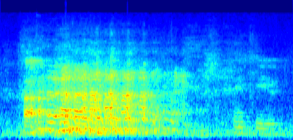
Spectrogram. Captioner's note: laughter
